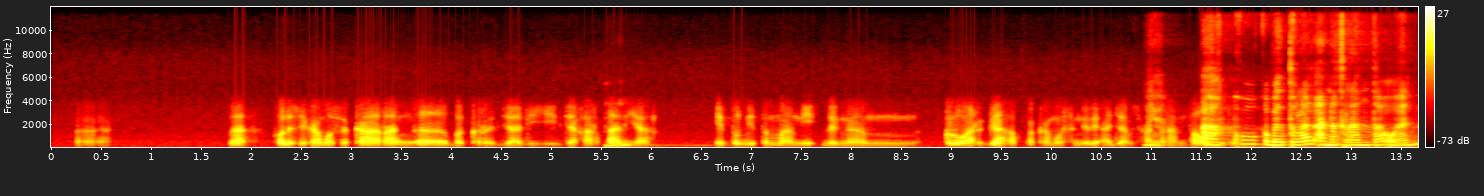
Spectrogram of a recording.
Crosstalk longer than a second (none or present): none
